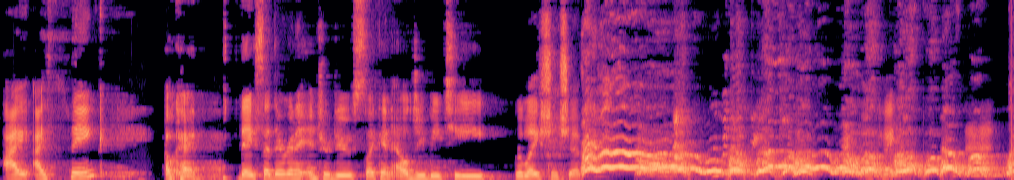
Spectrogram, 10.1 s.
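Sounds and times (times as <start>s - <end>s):
speech: 0.1s - 6.1s, 7.2s - 9.6s
three dogs barking at someone at the door: 5.8s - 10.1s.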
